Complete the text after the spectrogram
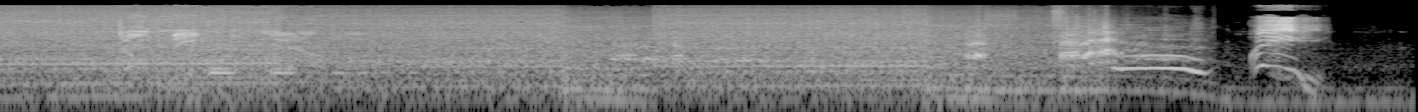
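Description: A car engine runs as a sedan drives along a road.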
